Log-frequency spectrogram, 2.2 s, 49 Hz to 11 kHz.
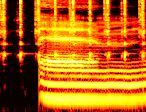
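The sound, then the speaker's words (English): A 30-second countdown timer for a quiz question ticks in a quick, steady rhythm, and partway through a loud, sustained droning tone swells in underneath and holds while the ticking continues. “Clock's ticking.”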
